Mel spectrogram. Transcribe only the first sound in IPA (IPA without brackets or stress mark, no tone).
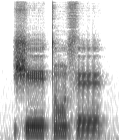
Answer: ʃ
